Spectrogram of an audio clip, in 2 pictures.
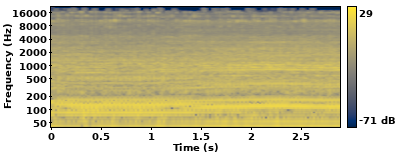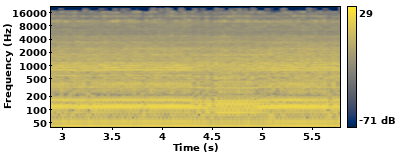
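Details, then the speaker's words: Sinnis SC125 single-cylinder bike started cold, choke off, idling fast and a little unevenly with the beat rising slightly. The owner suspects the idle is set too high. Revs also hang. He has tried the carb air-fuel screw. "could just say that i've got the rev set too high i think i've got a little screwdriver in my pocket"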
